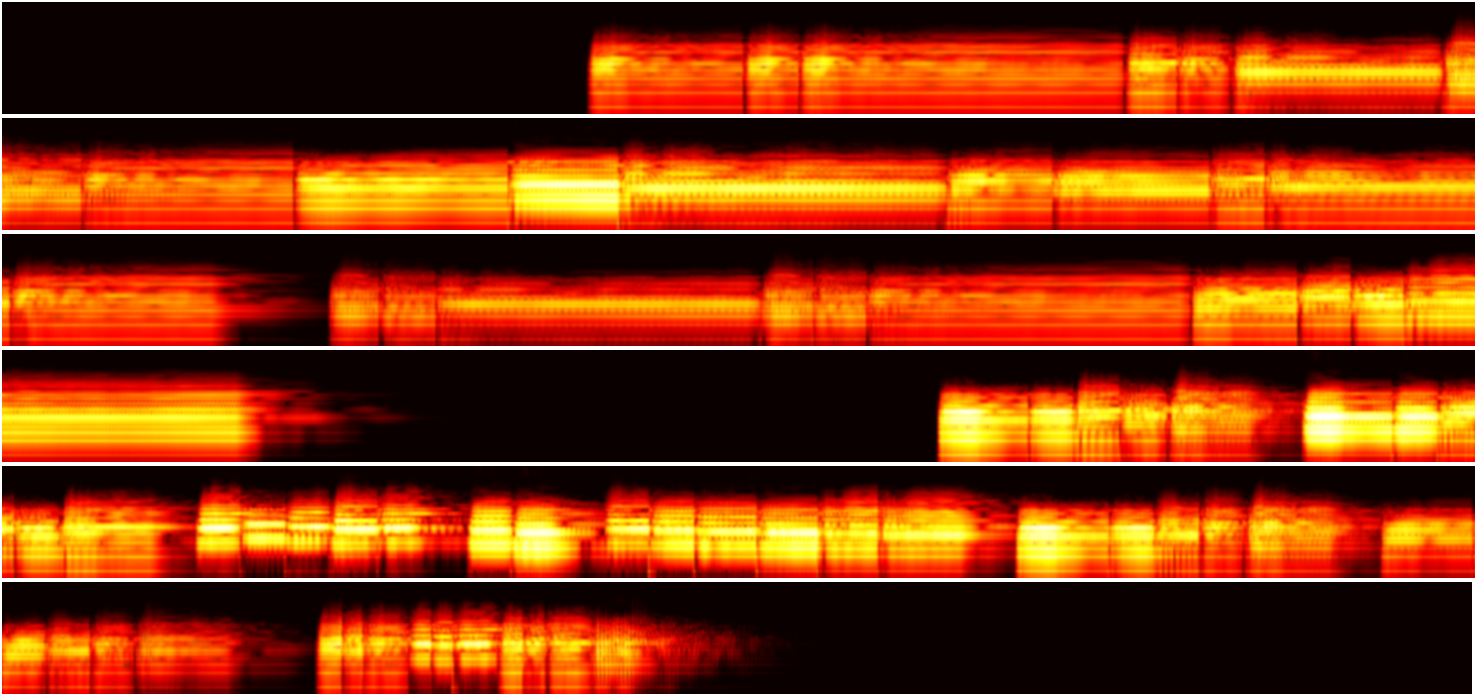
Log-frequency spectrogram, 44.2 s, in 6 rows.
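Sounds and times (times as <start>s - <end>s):
solo tuba serenade: 3.0s - 23.8s, 26.8s - 40.4s.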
